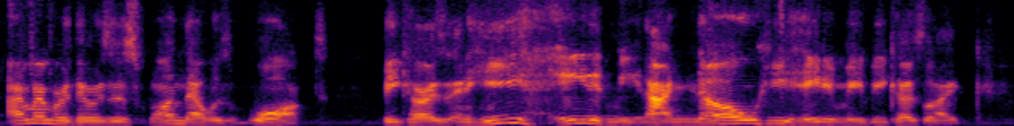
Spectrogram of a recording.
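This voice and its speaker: A woman's voice: low voice, unhurried. A young woman telling stories as an interview guest in a candid, rambling, slangy conversational way, saying "like" often. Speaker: interview guest, former prison inmate.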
